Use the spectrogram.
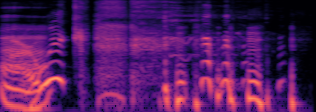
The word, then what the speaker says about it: Warwick: The W is silent because they're saying Warwick, and they say Arwick.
